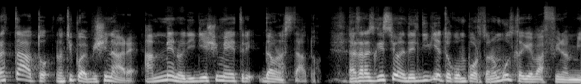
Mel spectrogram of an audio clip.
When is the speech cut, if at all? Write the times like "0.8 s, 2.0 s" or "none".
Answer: none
